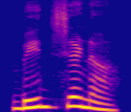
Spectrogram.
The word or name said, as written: ಭೂಜಾನಿ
